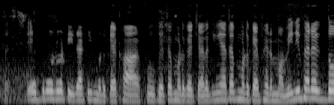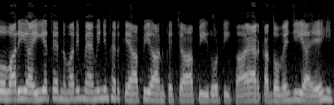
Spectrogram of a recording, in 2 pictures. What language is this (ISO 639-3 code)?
pan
